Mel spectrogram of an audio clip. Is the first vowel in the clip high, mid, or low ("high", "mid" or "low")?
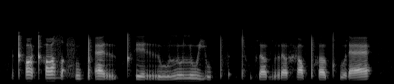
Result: low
